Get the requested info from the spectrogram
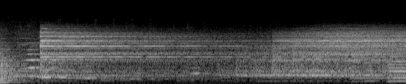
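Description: Soprano saxophone in a live jazz quartet holding a long note, then moving to another long note about two and a half seconds in.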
